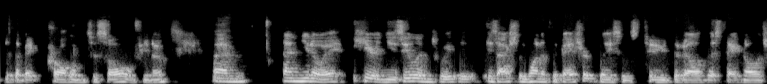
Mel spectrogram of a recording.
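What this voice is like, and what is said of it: Scottish accent. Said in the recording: “obviously I'm Scottish, you can tell from the accent,”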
